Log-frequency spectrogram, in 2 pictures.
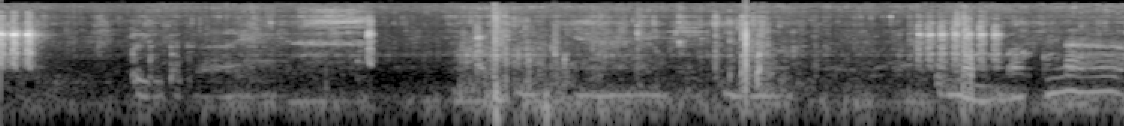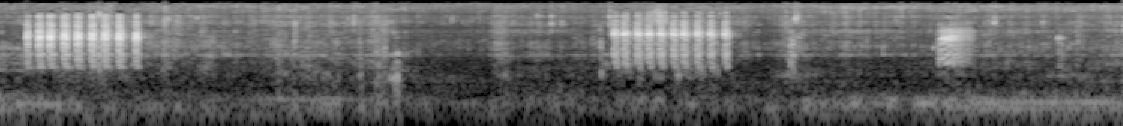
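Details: Frog calls come irregularly across the stretch, with short pulsed rattling bursts and single rasping croaks separated by pauses. Faint low rumbling and murmuring sounds run underneath.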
